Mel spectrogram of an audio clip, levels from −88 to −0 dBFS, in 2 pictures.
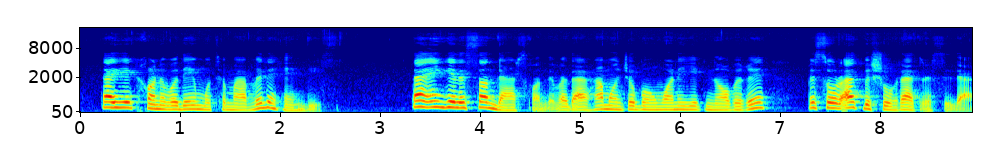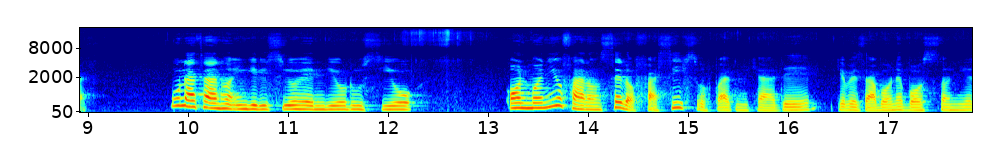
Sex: female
